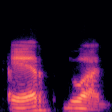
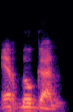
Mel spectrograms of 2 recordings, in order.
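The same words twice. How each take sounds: First: No g sound is heard in the middle. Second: A hard g sound is heard in the middle. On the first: The speaker calls it right. "Tapi Erdogan. Yumusak G-nya itu tidak dibaca" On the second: The speaker calls it wrong. "Bukan Erdogan"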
